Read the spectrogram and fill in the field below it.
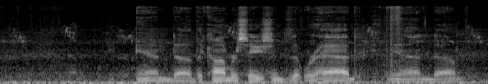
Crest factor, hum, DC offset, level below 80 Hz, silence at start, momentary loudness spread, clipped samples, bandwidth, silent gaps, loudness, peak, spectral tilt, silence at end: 18 dB; none; under 0.1%; -36 dBFS; 0 s; 15 LU; under 0.1%; 16.5 kHz; none; -26 LUFS; -6 dBFS; -5 dB/octave; 0 s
